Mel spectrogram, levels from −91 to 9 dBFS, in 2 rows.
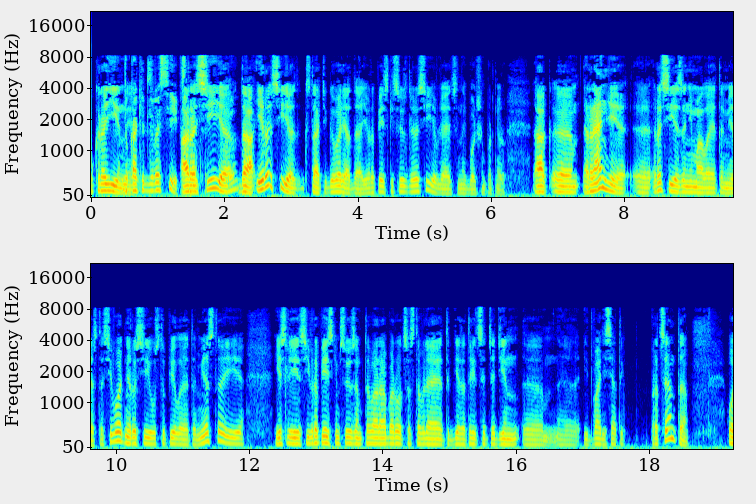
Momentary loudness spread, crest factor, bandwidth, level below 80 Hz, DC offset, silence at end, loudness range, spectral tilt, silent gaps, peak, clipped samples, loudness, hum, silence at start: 13 LU; 20 dB; 8.8 kHz; -50 dBFS; under 0.1%; 0 s; 7 LU; -6 dB/octave; none; -6 dBFS; under 0.1%; -25 LUFS; none; 0 s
